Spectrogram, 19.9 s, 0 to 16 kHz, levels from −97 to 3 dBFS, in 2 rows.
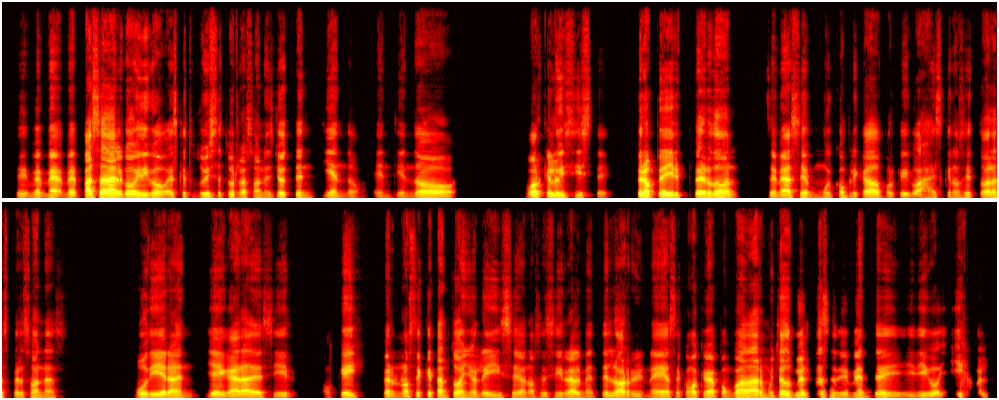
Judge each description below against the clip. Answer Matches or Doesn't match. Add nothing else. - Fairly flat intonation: Doesn't match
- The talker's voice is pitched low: Doesn't match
